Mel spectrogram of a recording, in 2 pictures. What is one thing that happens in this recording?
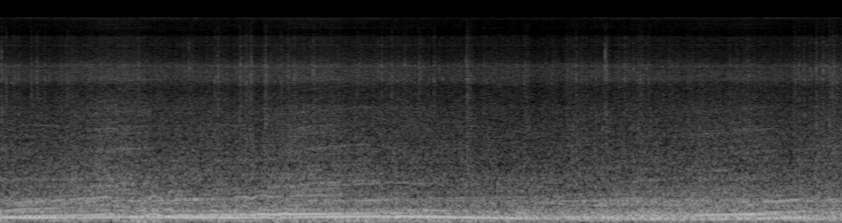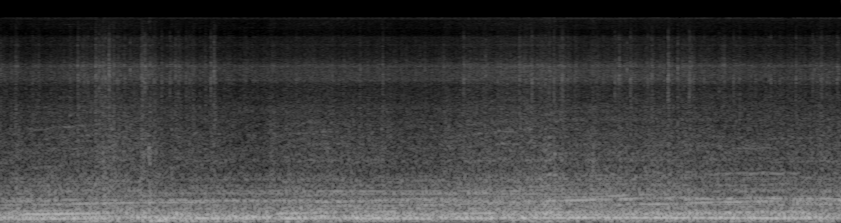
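A dirt track modified race car engine roars at full throttle, heard from inside the cockpit.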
